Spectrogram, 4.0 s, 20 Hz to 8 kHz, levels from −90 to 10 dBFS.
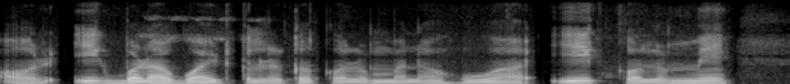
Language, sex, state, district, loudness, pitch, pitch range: Hindi, female, Uttar Pradesh, Lalitpur, -20 LUFS, 165 Hz, 160-175 Hz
